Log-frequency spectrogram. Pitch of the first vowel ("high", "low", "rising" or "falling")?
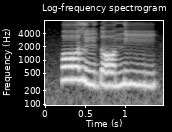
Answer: high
